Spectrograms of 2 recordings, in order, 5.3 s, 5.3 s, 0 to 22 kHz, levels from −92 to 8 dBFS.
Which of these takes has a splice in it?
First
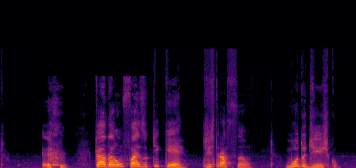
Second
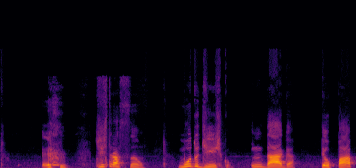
second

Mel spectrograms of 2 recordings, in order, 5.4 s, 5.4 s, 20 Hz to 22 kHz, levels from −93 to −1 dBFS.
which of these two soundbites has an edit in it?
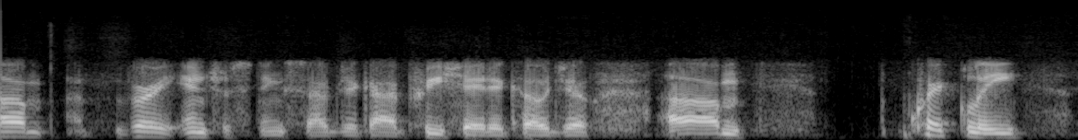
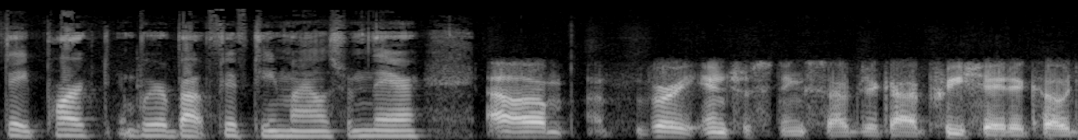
second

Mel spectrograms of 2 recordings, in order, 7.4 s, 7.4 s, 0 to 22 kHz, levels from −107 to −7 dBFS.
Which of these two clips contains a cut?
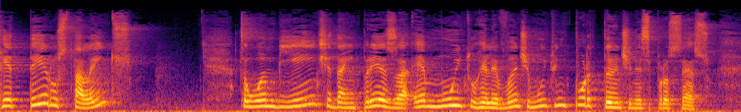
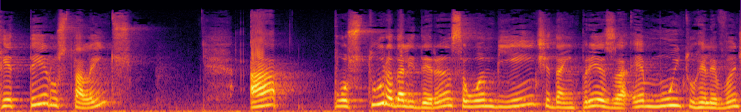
first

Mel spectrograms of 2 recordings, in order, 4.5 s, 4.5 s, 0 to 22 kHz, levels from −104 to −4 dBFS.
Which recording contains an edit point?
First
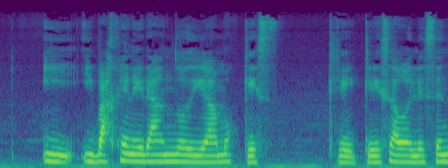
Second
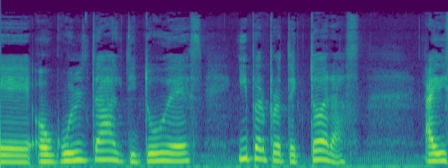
first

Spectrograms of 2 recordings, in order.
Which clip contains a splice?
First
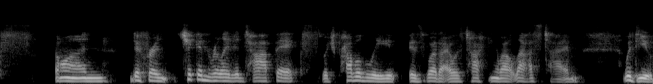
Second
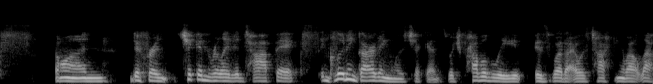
first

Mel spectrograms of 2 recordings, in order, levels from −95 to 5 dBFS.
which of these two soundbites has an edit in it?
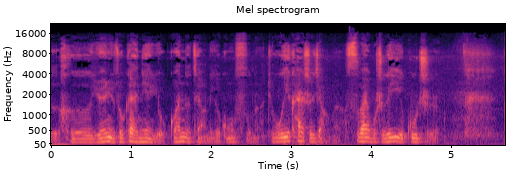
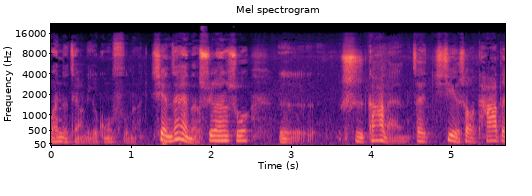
second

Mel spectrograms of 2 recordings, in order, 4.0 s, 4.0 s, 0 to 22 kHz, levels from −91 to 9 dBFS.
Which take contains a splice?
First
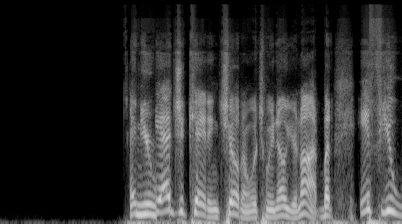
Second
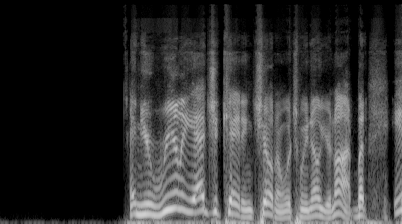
first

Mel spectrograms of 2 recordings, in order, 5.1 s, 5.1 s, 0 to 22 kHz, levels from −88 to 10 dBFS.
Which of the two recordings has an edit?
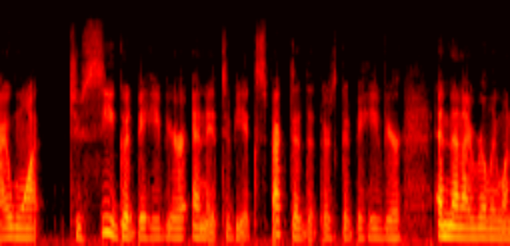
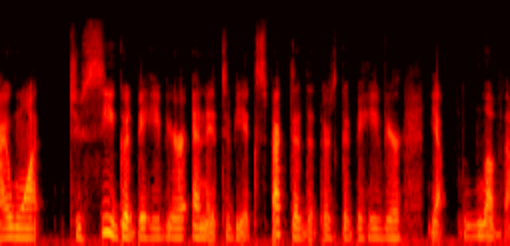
second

